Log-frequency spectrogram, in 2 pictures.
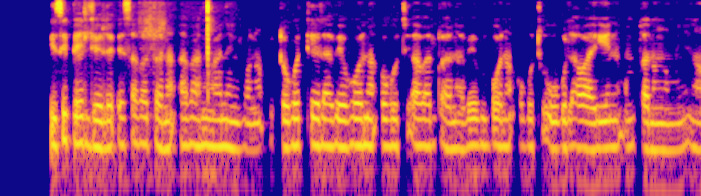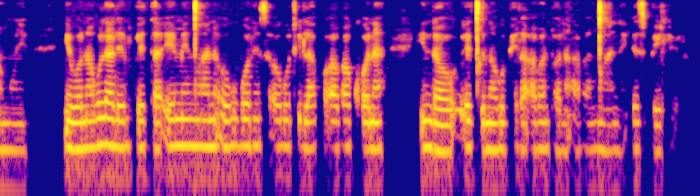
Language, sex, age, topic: North Ndebele, female, 18-24, health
